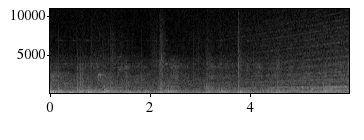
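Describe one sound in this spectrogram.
Footsteps climb carpeted stairs.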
